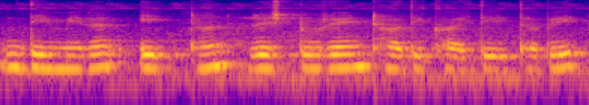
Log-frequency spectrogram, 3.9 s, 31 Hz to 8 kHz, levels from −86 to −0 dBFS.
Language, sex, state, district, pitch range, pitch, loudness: Chhattisgarhi, female, Chhattisgarh, Sukma, 210-230 Hz, 220 Hz, -16 LUFS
